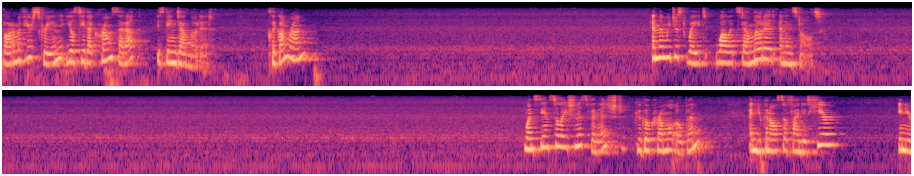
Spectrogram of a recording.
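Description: A young woman speaks calmly into a close microphone, in bursts with pauses.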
